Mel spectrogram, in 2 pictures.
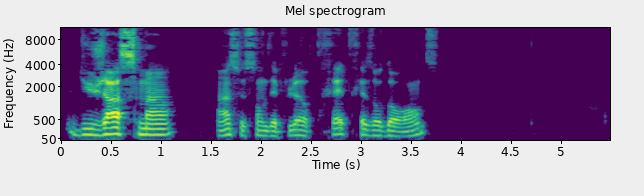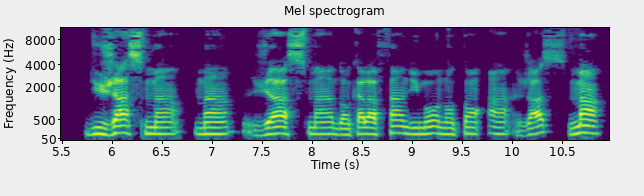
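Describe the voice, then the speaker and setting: A man teaching a French phonics lesson, repeating words slowly and spelling out letters. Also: mid-range voice, a little mellow. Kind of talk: slow, drawn-out phonics lesson.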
